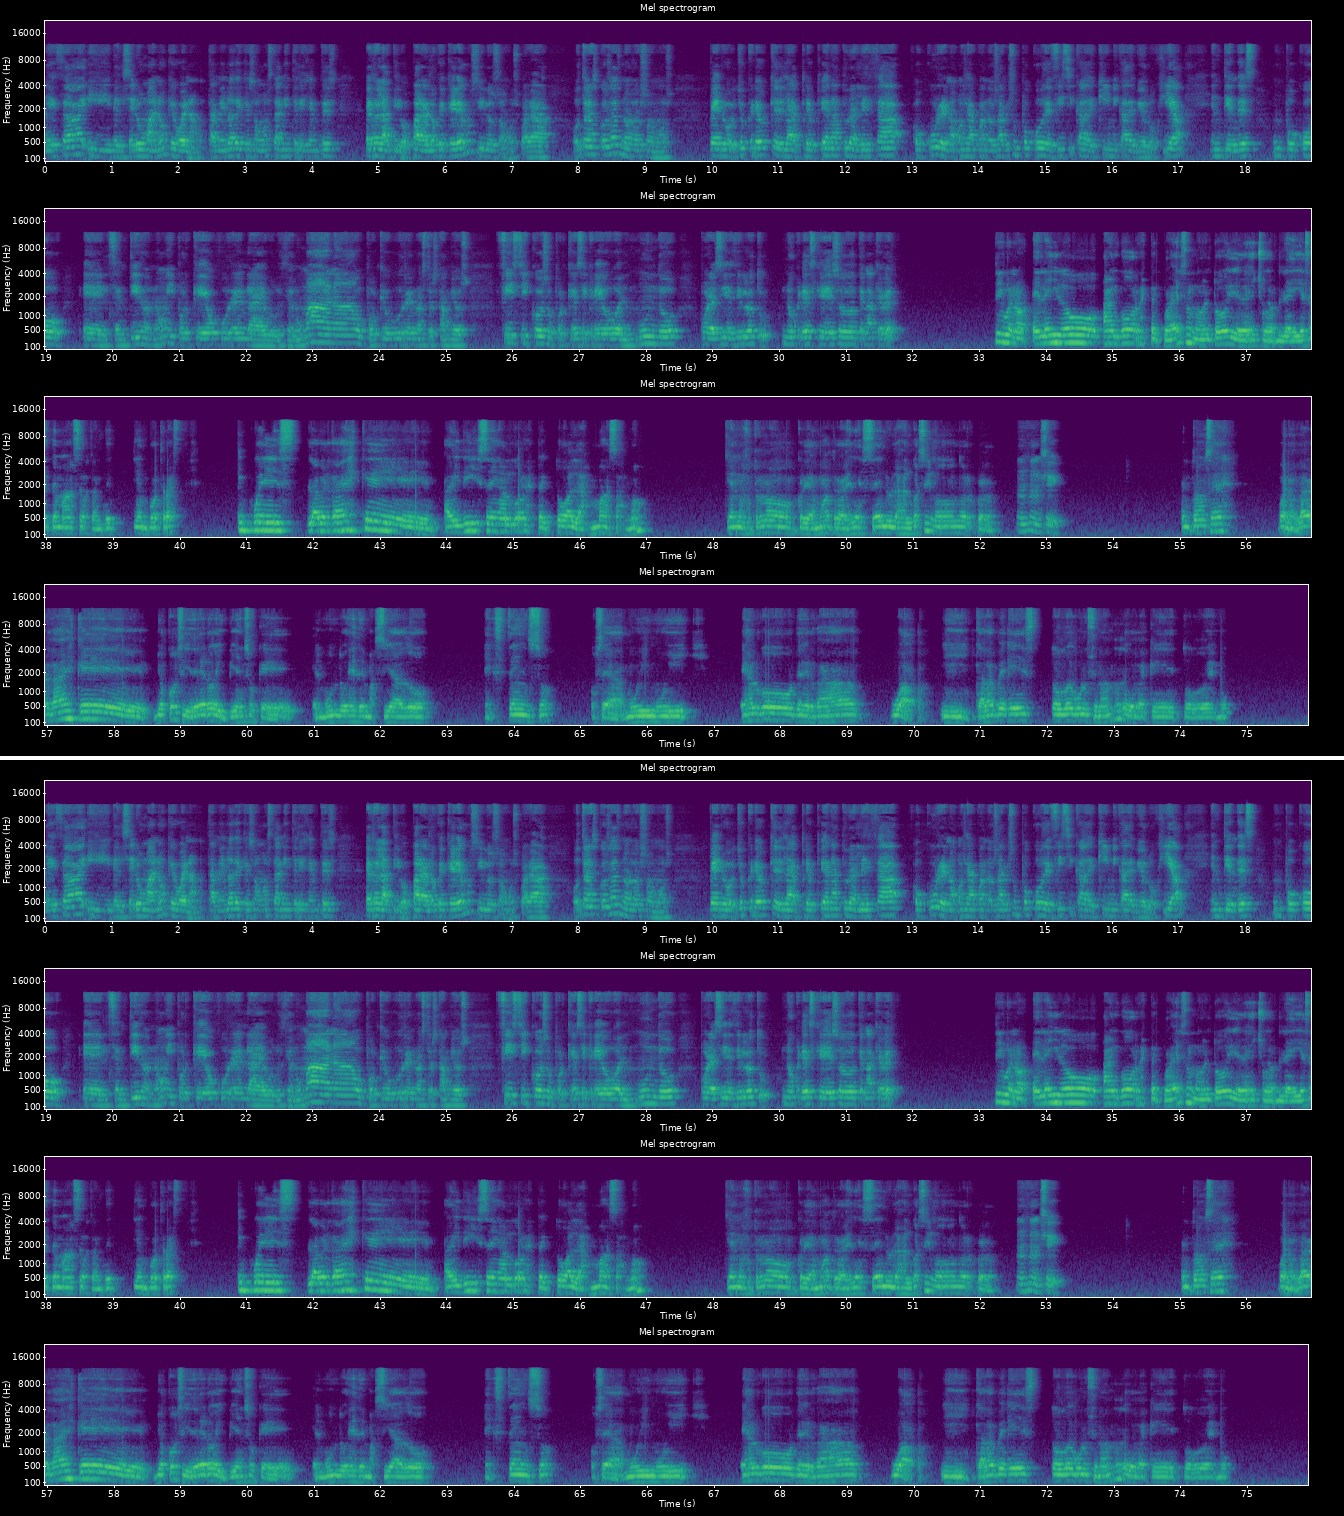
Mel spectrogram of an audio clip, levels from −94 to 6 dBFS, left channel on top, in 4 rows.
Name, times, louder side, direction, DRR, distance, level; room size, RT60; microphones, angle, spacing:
voice 1, 0.0-4.3 4.8-7.6 7.9-9.4 10.0-17.1 17.5-18.1 18.4-19.2 19.6-25.3 25.8-28.5 28.8-31.7 52.6-53.2, right 2 dB, 35° right, 2.2 m, -32 dB
voice 2, 33.2-40.0 40.9-47.1 48.2-52.3 55.0-55.8 56.5-60.7 61.0-62.8 63.6-64.6 65.2-66.6 67.4-69.2 69.7-71.8 72.1-74.7, left 1 dB, 15° left, 0.7 m, -27 dB
7.9 x 2.9 x 4.2 m
head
